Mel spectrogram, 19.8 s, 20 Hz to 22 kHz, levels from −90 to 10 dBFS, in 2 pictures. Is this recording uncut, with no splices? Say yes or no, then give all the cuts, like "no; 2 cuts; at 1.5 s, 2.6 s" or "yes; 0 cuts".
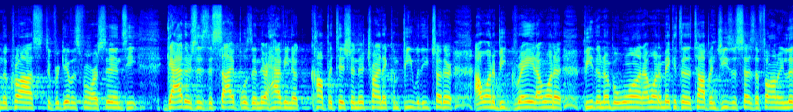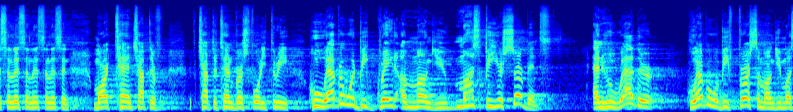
yes; 0 cuts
